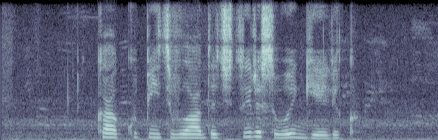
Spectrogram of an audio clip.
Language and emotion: Russian, neutral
